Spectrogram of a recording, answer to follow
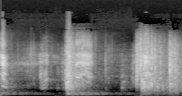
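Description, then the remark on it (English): A door is forced open with a series of heavy, irregular thuds and crashing blows, each loud impact followed by a brief rattle, with no voices. “Oh, break down the door.”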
